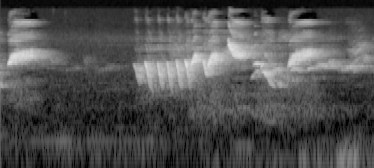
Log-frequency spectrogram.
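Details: White-rumped shama, a young bird described as a former competition performer, singing in captivity: a bright whistled phrase, a pause, then rapid repeated down-slurred notes running into varied chattering and whistled phrases.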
